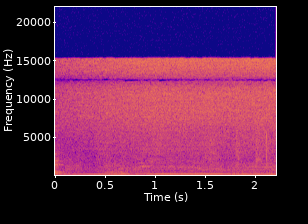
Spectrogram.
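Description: A steady low electrical hum with a faint even hiss.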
